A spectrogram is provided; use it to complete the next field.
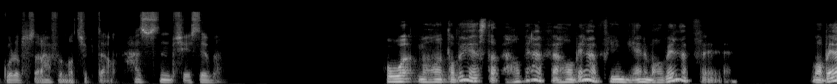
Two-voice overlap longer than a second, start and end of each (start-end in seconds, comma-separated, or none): none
